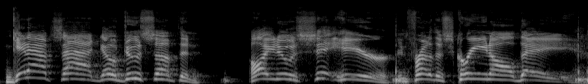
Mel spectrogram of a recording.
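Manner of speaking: high, drawn-out scolding dad voice; mock nagging dad. Dad to a gaming kid, exaggerated high-pitched nagging. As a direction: imitate a parent ordering the kid outside. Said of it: "He doesn't talk like that".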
